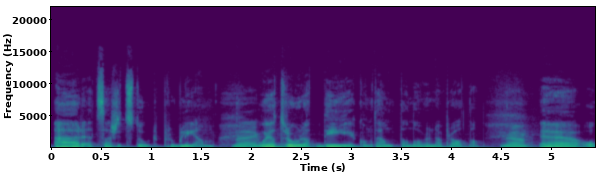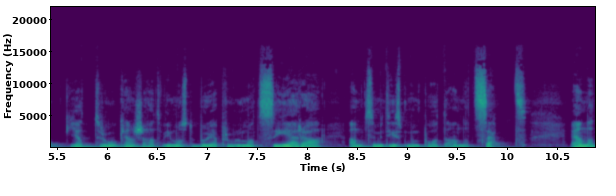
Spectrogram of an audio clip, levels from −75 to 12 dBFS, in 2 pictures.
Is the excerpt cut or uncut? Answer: uncut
